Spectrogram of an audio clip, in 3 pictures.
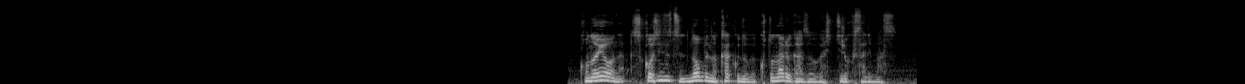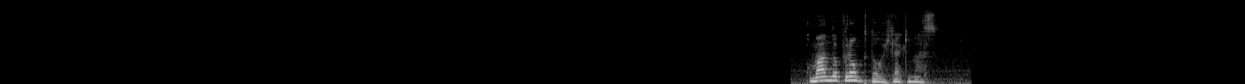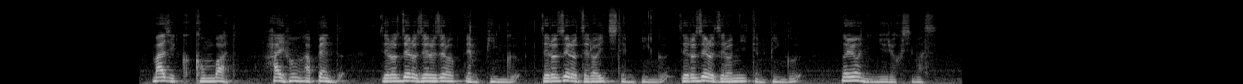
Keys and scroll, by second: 22.8-37.3 typing.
